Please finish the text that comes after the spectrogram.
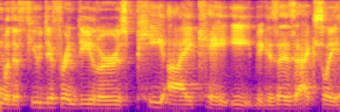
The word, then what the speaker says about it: Paik: now and then with a few different dealers P-I-K-E, because that is actually how it's pronounced.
